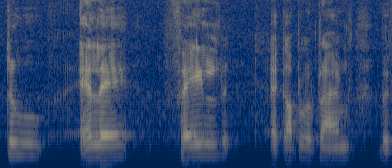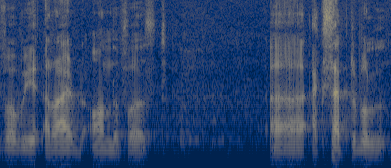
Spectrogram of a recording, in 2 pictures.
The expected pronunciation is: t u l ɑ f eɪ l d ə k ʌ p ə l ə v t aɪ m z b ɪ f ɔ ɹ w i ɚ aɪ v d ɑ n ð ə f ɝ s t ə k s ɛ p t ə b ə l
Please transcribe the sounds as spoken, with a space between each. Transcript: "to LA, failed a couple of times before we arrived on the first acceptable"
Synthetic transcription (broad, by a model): t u l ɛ f eɪ l d ə k ʌ p ə l ə v t aɪ m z b ɪ f ɔ ɹ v i ɚ aɪ v d ɑ n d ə f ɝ s t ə k s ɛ p t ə b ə l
